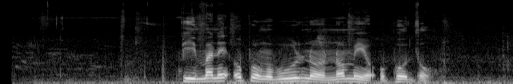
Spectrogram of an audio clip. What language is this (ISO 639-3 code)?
luo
